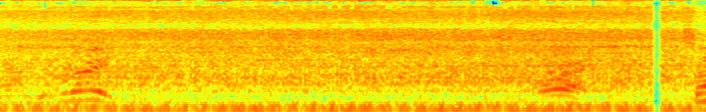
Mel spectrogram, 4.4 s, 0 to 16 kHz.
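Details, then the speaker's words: 1964 Buick Riviera, sat 23 years in a field, revived and warmed up with idle raised, listened to at the tailpipe: steady, even V8 idle burble with no knocks or misses. Charging at 13.2 V; sounds healthy. "can't charging y 13.2 that's perfector good that sounds sweet"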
